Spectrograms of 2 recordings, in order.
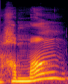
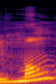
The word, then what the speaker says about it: Hmong: um now how do you say is it hamang or is it Hmong or like and he literally we spent like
